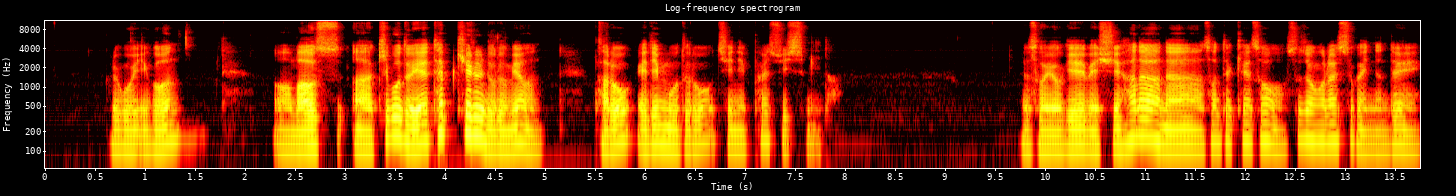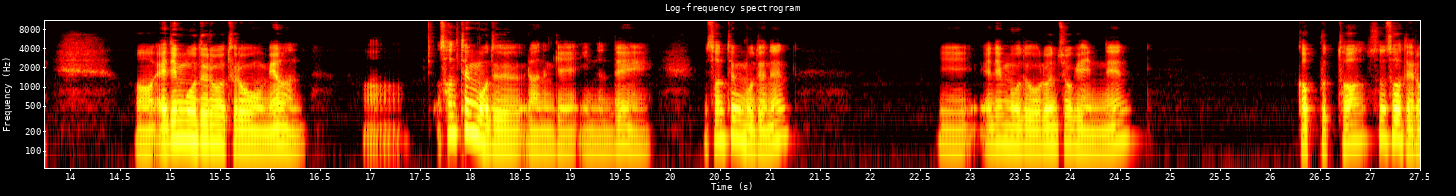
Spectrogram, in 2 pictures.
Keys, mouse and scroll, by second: 1.4 Tab, 5.5 Tab.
